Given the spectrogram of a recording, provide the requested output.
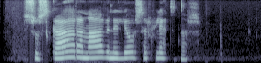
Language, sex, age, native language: Icelandic, female, 18-19, Icelandic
